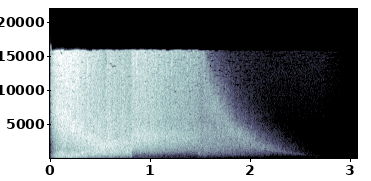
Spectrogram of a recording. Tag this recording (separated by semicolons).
atmospheric; odd; strange; weird; sci-fi; effect; sample; fx; space; Yamaha-RM1x; noise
